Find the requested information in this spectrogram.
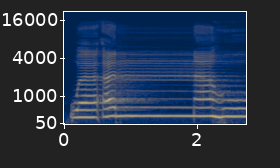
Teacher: Nun tasydidnya dihukumi dhunah musyaddadah karena nun bertasydid. Cara membacanya berdengung. tahan dengungannya kurang lebih dua harakat. Wa annahu hu hukumnya mad silah qasirah karena ada ha damir yang sebelum dan setelahnya bukan huruf mati ya dan setelahnya bukan hamzah bukan a i atau u. · Cara membacanya berdengung, tahan dengungannya kurang lebih 2 harokat. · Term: gunnah musyaddadah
